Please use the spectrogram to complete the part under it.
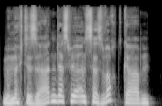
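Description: A man's voice: a little high, lively intonation, brisk, dark tone, no room sound, pitched above the performer's own voice. A refined, vain young musketeer, as a man reading aloud puts him on in a storybook, airy and affected. The voice is raised and swings widely, in a dry close room. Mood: airy lively.

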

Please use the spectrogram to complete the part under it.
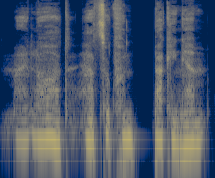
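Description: A man voicing a reproachful young shopkeeper's wife, with a gravelly voice raised high. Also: level tone, unhurried, mellow, no echo, studio quality, full character voice. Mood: urgent whisper.

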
